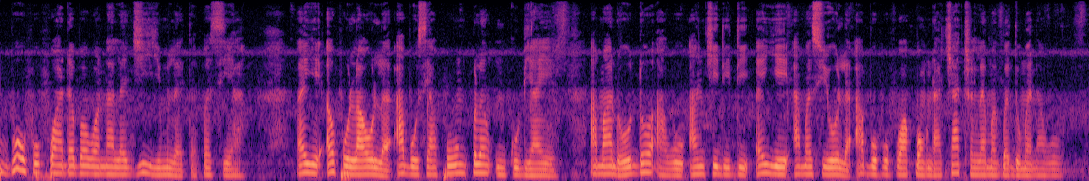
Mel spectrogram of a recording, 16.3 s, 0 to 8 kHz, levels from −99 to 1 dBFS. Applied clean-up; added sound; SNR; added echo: none; none; none; none.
